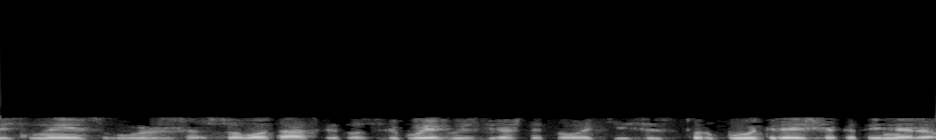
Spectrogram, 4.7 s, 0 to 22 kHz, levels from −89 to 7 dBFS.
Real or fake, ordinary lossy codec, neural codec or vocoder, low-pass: real; MP3, 16 kbps; none; 3.6 kHz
